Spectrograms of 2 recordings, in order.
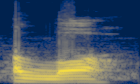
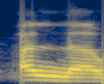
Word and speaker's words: Allah: and the Blessed name Allah but here he will not pronounced with in a flat tone for a thin tone Allah Allah will be incorrect with a full mouth and a pig tone Allah Allah Oh Laura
